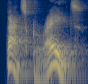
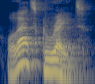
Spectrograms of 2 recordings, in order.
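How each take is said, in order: First: "great" said with a lively, pleased swing; really good intonation. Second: Sarcastic "great", falling at the end; really bad intonation. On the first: Teacher showing intonation to learners, "great" sincerely pleased. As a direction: make "That's great" sound like good news. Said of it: "it's really good or it's really bad". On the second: Teacher showing intonation to learners, "great" said sarcastically. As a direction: make "great" mean it's really bad. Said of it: "or it's really bad". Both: Shown as a demonstration.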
